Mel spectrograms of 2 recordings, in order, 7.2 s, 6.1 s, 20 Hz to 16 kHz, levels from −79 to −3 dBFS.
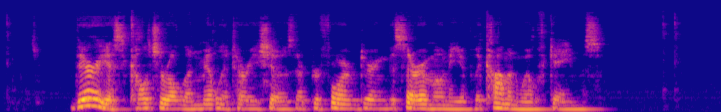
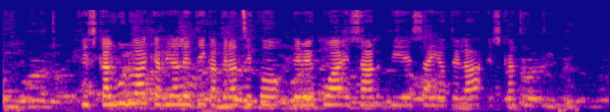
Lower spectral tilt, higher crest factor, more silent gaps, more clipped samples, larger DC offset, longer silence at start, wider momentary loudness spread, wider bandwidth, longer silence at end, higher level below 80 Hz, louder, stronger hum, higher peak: first, -6 dB/octave vs -4 dB/octave; about the same, 20 dB vs 22 dB; neither; neither; neither; first, 0.7 s vs 0.05 s; about the same, 11 LU vs 12 LU; second, 10 kHz vs 11.5 kHz; first, 1.15 s vs 0 s; second, -62 dBFS vs -54 dBFS; about the same, -23 LUFS vs -21 LUFS; neither; second, -4 dBFS vs 0 dBFS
